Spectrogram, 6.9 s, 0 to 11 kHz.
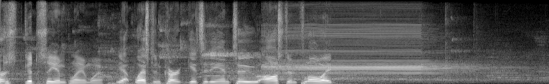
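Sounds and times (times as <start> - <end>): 
speech: 0.0 - 4.4
arena crowd noise: 0.0 - 6.8
basketball game buzzer ending quarter: 3.4 - 5.8.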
